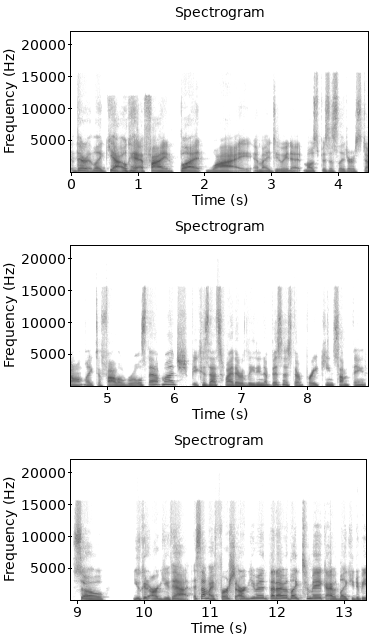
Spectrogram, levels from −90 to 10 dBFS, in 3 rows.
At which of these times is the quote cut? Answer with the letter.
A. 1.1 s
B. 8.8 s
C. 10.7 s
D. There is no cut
B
